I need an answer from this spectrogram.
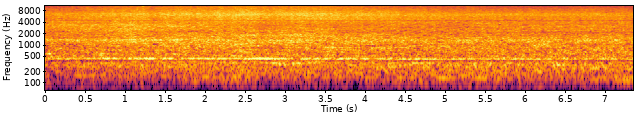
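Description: Electric multiple unit passing along a station platform: a steady rumble of wheels on rail, with a steady motor whine that is strongest in the first few seconds and then fades.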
